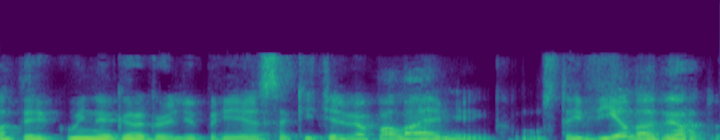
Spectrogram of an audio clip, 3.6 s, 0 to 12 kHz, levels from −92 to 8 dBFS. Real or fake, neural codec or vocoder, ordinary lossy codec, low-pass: fake; codec, 16 kHz, 2 kbps, X-Codec, HuBERT features, trained on balanced general audio; AAC, 48 kbps; 7.2 kHz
